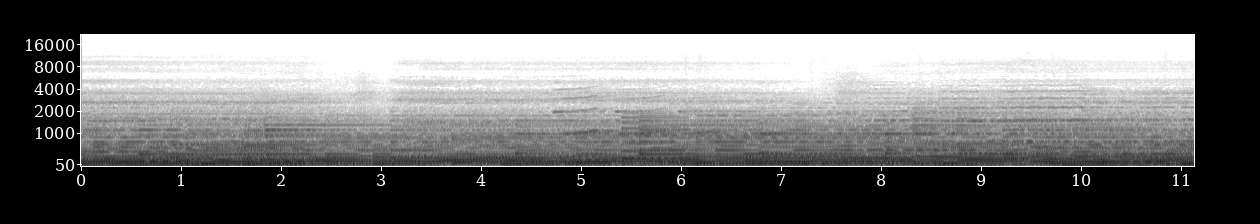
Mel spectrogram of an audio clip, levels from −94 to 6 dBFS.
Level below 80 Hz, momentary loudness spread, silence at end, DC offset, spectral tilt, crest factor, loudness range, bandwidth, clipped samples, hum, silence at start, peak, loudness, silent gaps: -26 dBFS; 2 LU; 0 s; under 0.1%; -12.5 dB/octave; 12 dB; 1 LU; 3.9 kHz; under 0.1%; none; 0 s; -4 dBFS; -17 LUFS; none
